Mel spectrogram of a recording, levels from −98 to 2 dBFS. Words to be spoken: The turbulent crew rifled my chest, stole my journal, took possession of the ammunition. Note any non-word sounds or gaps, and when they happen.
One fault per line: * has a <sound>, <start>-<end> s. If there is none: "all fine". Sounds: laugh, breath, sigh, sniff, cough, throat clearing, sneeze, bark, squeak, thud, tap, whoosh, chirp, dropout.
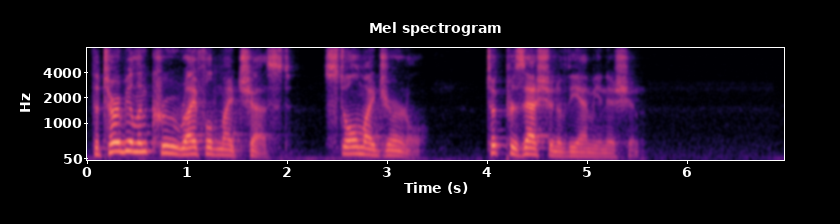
all fine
